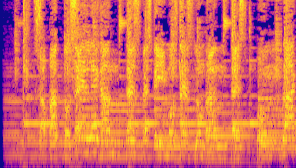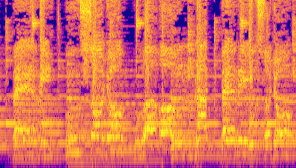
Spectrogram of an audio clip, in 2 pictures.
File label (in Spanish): anuncio; blackberry boys; unefon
